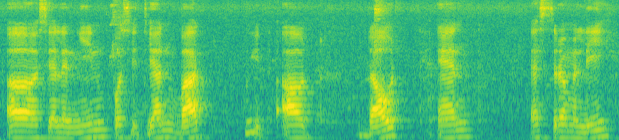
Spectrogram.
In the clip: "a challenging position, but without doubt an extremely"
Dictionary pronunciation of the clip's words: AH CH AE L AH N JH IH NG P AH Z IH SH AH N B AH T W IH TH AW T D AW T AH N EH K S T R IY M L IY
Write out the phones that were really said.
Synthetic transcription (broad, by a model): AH S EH L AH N IH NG P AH S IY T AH N B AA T W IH T AW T D AW T AH N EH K S T R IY M L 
